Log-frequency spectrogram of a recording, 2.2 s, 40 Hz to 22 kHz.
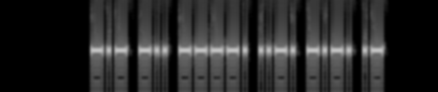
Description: Morse code, heard as a keyed tone, about 56 wpm, 700 Hz. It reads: KD9FCA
